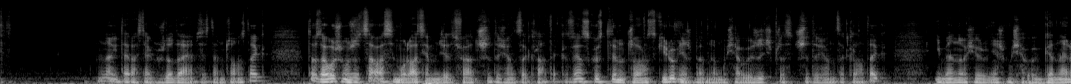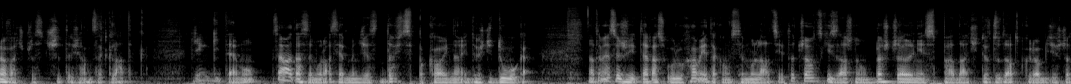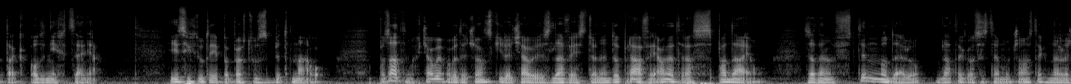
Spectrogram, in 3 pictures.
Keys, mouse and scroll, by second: 0.0 Return, 5.4-7.2 drag, 7.2 0, 9.5-11.2 drag, 11.2 0, 17.3-19.2 middle drag, 18.2 alt+a, 30.0 Escape, 31.4-32.1 middle drag.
